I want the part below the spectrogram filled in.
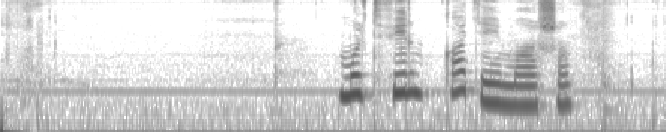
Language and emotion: Russian, sad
